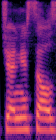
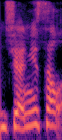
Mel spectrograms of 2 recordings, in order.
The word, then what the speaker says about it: Genucel: Now, Marina is flying high with Genucel's new Ultra Retinol Serum with hyaluronic acid.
